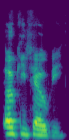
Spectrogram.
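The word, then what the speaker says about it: Okeechobee: But it's Oki Chobi. Okie Shobi. I was way off.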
